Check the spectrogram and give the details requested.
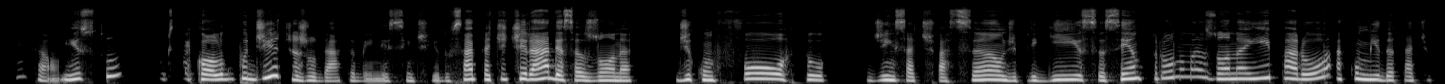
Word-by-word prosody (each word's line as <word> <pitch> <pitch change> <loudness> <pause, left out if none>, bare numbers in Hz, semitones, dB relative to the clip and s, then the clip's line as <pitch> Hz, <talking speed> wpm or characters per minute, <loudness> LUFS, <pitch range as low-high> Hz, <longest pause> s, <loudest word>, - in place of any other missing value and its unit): Então, 345 -10 -10
isto 260 - -1 0.4
o 240 - -23
psicólogo 235 -1 0
podia 275 - +4
te 220 - -8
ajudar 170 -4 -4
também 160 - -11
nesse 85 -1 -9
sentido, 160 0 -11
sabe, 230 +8 +1
para 225 - +1
te 235 +1 -5
tirar 255 +3 +4
dessa 205 -5 +2
zona 180 0 0 0.4
de 200 +5 0
conforto, 220 0 +1 0.4
de 180 +4 -5
insatisfação, 200 +2 0
de 170 -3 -1
preguiça, 195 +3 -1
você 180 +8 0
entrou 280 +2 0
em 360 - -11
uma 350 -1 -8
zona 250 -2 +2
aí 265 +4 +2
parou, 275 - +1
a - - -2
comida 220 -6 +2
está 185 0 -9
te 190 +2 -24
220 Hz, 135 wpm, -18 LUFS, 185-255 Hz, 0.4 s, podia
